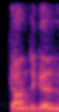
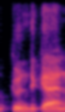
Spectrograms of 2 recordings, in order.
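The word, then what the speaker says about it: Gündoğan: good one last season gundam or gundagan or whatever you want to call him and so many pronunciations commentators calling different things all the time i say gundagon because that's the way it's spelt he was um tremendous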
